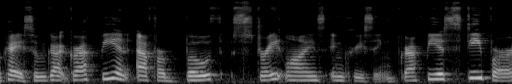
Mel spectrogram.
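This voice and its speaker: A woman's unremarkable speaking voice at medium pitch, fairly slow, with lively intonation, on a very clean recording with a silent background. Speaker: science teacher. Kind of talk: tutorial.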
